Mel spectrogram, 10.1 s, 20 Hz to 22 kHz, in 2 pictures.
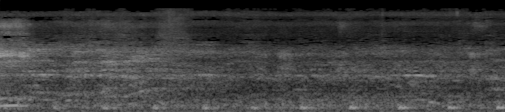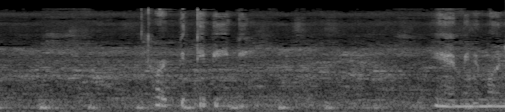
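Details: Rapid, regular soft whooshing fetal heartbeat at about 125 per minute on CTG monitoring, with background music and talk; the mother mentions having bled and had discharge.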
